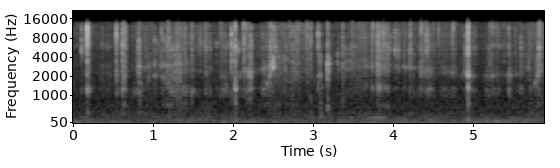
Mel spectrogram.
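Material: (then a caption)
Soap. A utility-knife blade scrapes and shaves flakes off a solid mint-green bar of soap held in the palm. Quiet, bright, crisp scraping and crackling comes in a rapid series of short strokes with sharp ticks, carrying almost no low end and dying away at once.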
